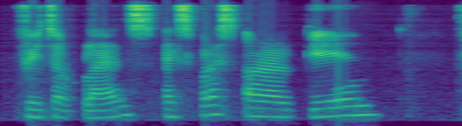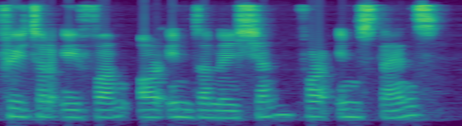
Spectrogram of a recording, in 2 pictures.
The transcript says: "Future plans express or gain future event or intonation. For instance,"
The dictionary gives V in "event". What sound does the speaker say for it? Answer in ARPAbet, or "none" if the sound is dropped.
F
